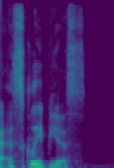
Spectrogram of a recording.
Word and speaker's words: Asclepius: Am I saying that right? Hang on, let me look at this real quick. I think it's, yeah, Asclepius.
